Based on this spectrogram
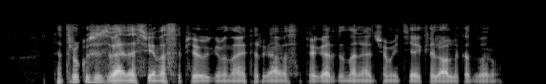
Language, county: Lithuanian, Alytus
